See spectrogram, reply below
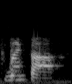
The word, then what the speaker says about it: Wisoff: Right, first of all, it's Wisoff. – Wisoff. – Right. – Okay, thank you. – No one pronounces it right. I had a teacher in school that called me Wisoff.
